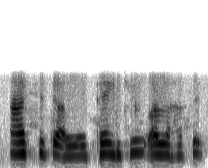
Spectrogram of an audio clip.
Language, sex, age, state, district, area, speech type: Kashmiri, female, 18-30, Jammu and Kashmir, Kulgam, rural, conversation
